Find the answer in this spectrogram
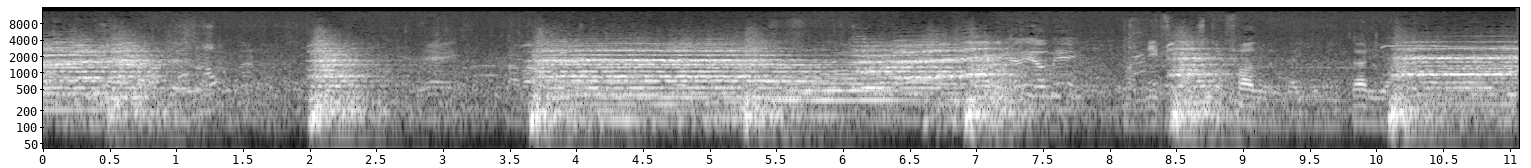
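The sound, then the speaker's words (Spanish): A processional band of Nazarene cornets plays a slow march, loud, with bright sustained brass phrases swelling in repeated surges and a ringing, bell-like edge over the full ensemble, as a procession float turns in front of the viewing stand. “Y ahí la potencia de esas cornetas nazarenas.”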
